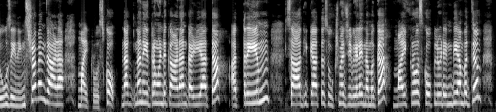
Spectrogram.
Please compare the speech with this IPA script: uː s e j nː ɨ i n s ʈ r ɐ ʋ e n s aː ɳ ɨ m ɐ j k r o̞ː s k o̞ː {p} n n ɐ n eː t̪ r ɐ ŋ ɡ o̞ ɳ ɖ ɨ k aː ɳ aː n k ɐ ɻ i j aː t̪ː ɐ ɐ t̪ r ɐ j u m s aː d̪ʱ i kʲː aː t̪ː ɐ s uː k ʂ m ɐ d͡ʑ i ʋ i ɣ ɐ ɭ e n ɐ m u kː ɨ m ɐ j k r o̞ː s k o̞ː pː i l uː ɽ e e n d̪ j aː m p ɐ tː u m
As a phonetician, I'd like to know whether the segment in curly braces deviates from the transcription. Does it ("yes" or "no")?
no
